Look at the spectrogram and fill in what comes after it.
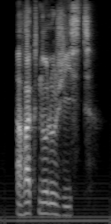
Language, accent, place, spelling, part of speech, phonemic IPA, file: French, France, Lyon, arachnologiste, noun, /a.ʁak.nɔ.lɔ.ʒist/, LL-Q150 (fra)-arachnologiste.wav
- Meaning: arachnologist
